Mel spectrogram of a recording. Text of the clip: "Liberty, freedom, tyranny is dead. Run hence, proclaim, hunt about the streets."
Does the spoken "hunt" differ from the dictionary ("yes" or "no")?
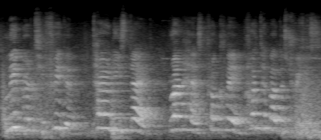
yes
